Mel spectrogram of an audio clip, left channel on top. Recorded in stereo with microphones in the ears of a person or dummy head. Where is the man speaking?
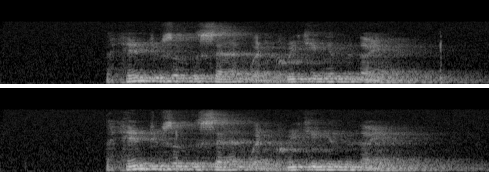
20° right (ahead or behind), 1.0 m; by 3.9 s 30° left (ahead or behind), 2 m.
